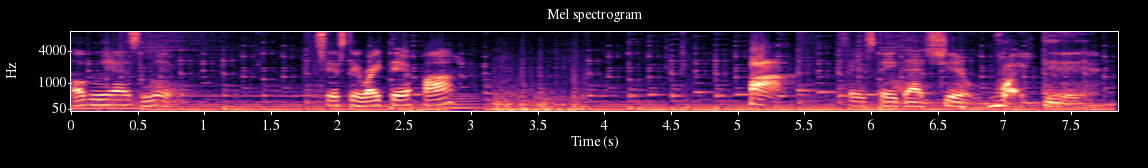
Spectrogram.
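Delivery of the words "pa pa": ordinary talk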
